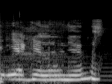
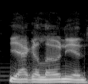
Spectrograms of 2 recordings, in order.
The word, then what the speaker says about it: Jagiellonian: at Yag How do I pronounce that university name? Jagiellonian. Jagiellonian, thank you so much, University in Krakow, Poland.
